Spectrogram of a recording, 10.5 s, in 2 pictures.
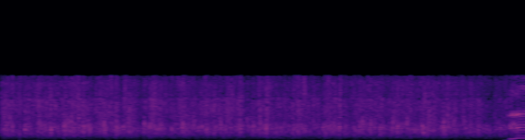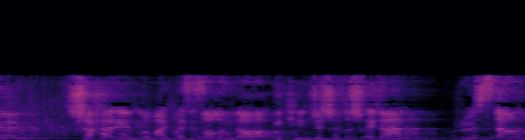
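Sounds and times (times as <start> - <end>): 
audience applause for a professor after his lecture in a city hall: 0.0 - 6.0
speech: 5.1 - 10.5.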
